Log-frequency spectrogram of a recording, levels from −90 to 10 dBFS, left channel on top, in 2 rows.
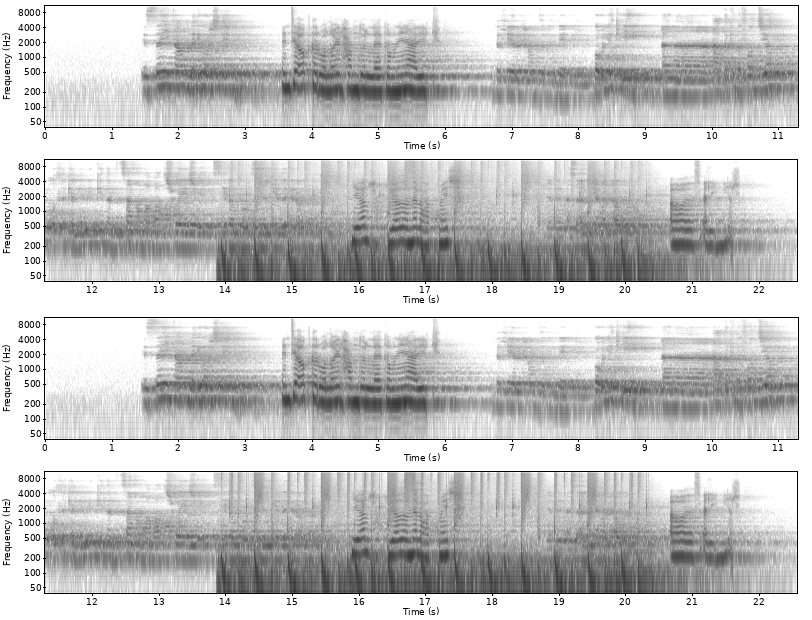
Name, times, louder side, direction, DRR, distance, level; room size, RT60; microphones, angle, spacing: voice 1, 1.4-3.0 6.7-7.9 8.2-9.0 9.2-11.0 11.3-15.3 18.8-20.2, equal, 15° left, 0 dB, 4.9 m, -32 dB
voice 2, 3.5-5.9 15.9-17.5 20.7-21.7, equal, 5° right, 11 dB, 0.5 m, -23 dB
sound 1, 13.9-20.4, right 1 dB, 45° right, 1.2 m, -25 dB
29.0 x 24.5 x 7.2 m, 3.0 s
head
